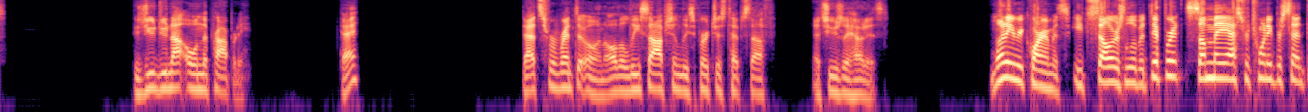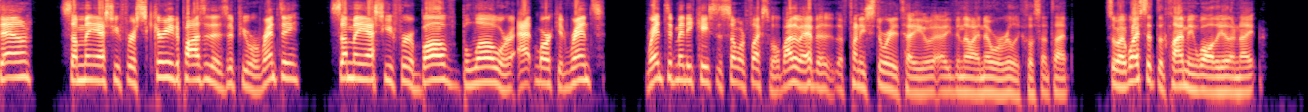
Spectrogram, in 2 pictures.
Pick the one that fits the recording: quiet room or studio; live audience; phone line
live audience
